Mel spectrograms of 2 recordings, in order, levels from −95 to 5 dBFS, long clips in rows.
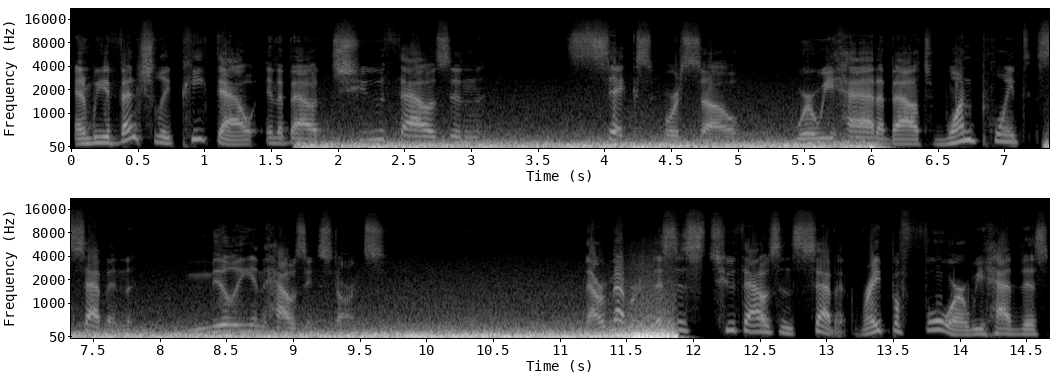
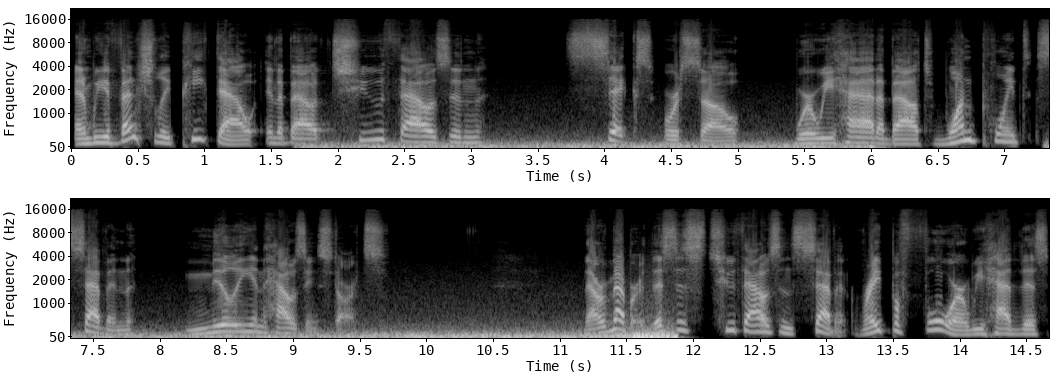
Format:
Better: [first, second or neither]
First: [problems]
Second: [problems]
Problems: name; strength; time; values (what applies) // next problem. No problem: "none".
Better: second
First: wind noise on the microphone; heavy; from 1.5 to 6 s and from 7.5 to 12 s; 2 dB below the speech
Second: wind noise on the microphone; occasional gusts; from 1.5 to 6 s and from 7.5 to 12 s; 20 dB below the speech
